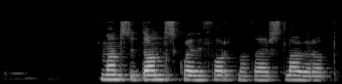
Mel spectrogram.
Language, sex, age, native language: Icelandic, male, 11, Icelandic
